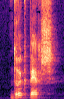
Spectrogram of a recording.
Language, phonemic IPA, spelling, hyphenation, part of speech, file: Dutch, /ˈdrʏk.pɛrs/, drukpers, druk‧pers, noun, Nl-drukpers.ogg
- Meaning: 1. printing press (device for printing) 2. press (mass media)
